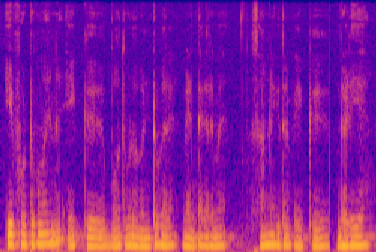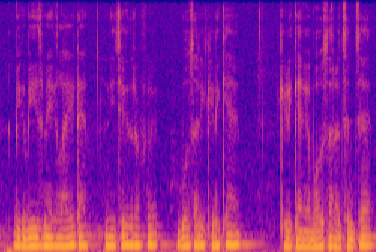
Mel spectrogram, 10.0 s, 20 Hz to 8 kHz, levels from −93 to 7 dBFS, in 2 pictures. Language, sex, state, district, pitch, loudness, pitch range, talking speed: Hindi, male, Rajasthan, Nagaur, 105 Hz, -19 LUFS, 100-110 Hz, 190 wpm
